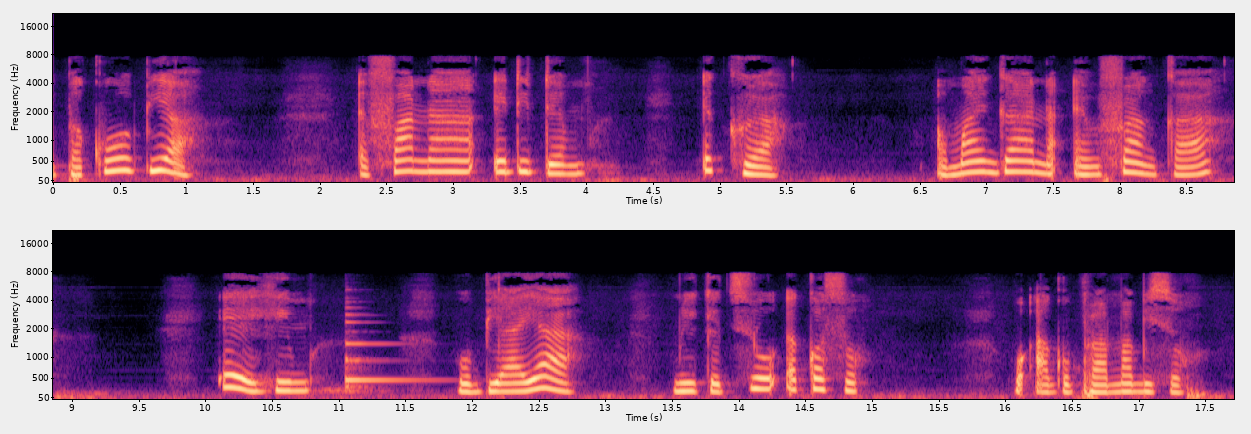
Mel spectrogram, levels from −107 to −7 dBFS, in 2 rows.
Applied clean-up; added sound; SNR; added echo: none; Plucked string instrument; 12 dB; none.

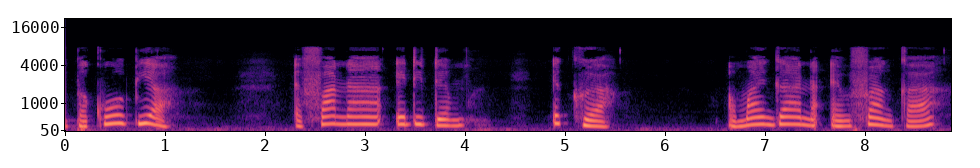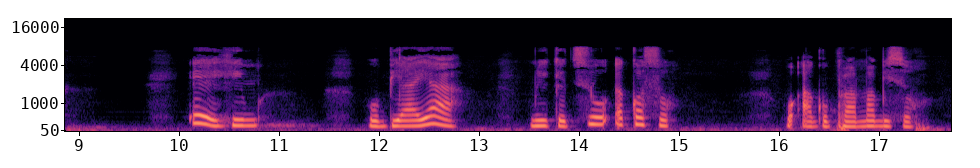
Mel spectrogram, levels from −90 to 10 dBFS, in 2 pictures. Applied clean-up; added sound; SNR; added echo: none; none; none; none.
